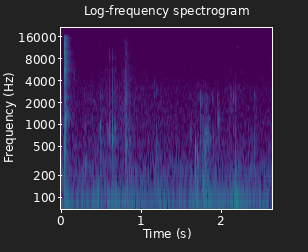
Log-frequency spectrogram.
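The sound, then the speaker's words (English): A sip of a very dark beer: a sharp click at the start, then quiet wet mouth and swallowing noises for a couple of seconds, with no one talking. “All right, first sip, going down the hatch.”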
